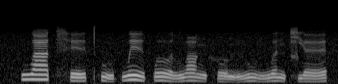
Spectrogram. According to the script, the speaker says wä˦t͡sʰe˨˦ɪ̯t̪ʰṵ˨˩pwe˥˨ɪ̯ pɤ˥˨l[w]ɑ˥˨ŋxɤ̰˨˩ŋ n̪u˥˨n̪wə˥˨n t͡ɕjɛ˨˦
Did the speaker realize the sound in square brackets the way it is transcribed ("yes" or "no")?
yes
